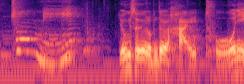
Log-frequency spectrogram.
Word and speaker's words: 海豚: 하이툰 총밍. 여기서요 여러분들, 하이툰이 이게 삼성 이성인데 굉장히 초보자로서 하기 어려운 발음이거든요.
